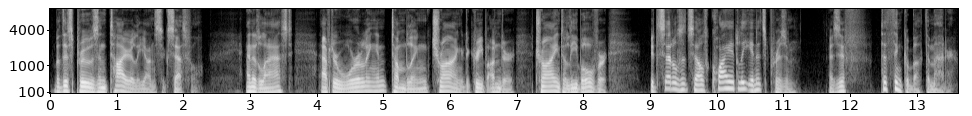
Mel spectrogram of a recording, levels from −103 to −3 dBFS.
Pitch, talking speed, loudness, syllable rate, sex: 110 Hz, 150 wpm, -20 LUFS, 4.8 syllables/s, male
